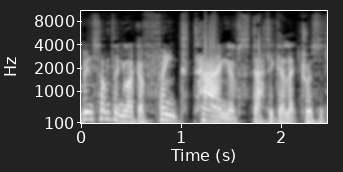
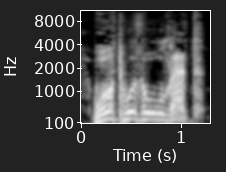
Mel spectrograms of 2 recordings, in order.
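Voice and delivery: gruff barman; 7 semitones higher, slower than usual. A narrator's reading. Angry owner Harger.

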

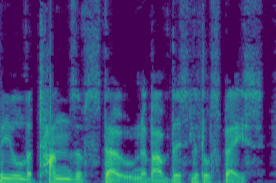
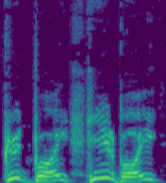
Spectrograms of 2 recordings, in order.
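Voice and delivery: high troll voice, coaxing a dog; high-pitched rocky troll calling a pet; 9 semitones higher, slower than usual. A narrator's reading. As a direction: call the dog over, pitched well up. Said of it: "said the voice of rock".

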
